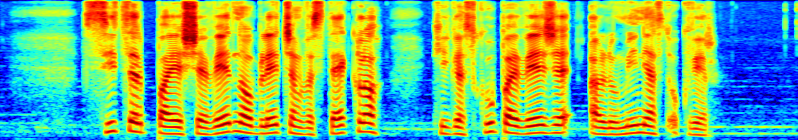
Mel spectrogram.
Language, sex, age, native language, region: Slovenian, male, 50-59, Slovenian, Central Slovenia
